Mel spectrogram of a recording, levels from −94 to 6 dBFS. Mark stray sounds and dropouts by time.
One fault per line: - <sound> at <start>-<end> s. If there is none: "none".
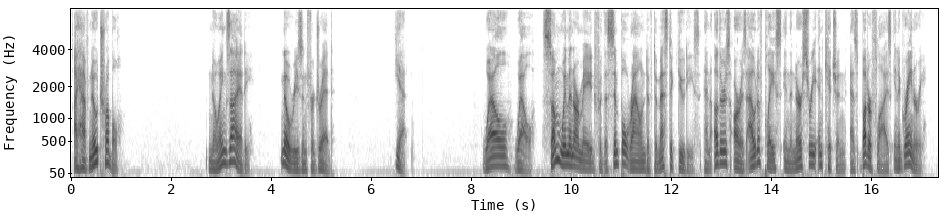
none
